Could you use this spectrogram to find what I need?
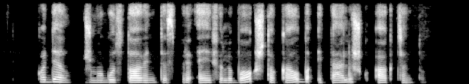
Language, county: Lithuanian, Utena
